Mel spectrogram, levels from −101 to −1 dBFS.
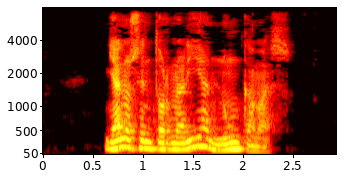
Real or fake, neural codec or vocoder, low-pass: real; none; 7.2 kHz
